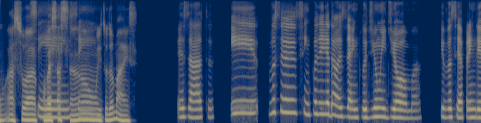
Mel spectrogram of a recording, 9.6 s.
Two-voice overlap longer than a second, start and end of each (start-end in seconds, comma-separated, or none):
0.6-2.1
